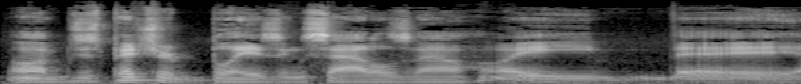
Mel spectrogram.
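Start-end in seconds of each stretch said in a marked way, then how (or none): none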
